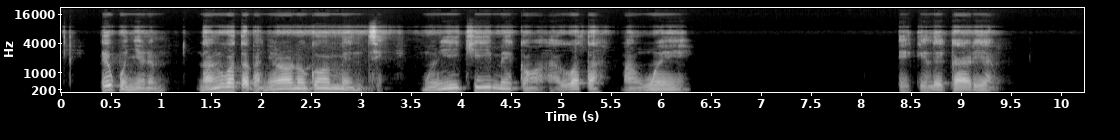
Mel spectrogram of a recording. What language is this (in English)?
Igbo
